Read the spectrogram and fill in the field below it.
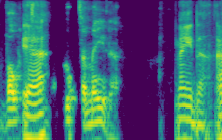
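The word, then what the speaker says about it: Woltemade: Voltameda. Volt is in Volt. Yeah. Voltameda.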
